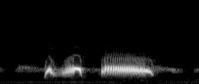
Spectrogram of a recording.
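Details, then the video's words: Spotted dove giving a 'thúc gù' urging coo, used in daily training of decoy birds: a short wavering double note, then one long, steady, rolling coo, all in a mid-low pitch band, over silence. "Tiếng chim cu gáy thúc gù cực đỉnh/ chim cu gáy tập mồi luyện bổi hót theo hàng ngày"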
